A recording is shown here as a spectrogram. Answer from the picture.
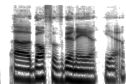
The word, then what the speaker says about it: Guinea: Guinea, yeah. Well, yeah, guinea pigs.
